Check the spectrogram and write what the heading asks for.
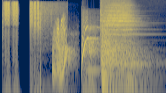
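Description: Short cartoon intro sting made of sound effects: two quick sharp taps, then two quick upward pitch slides, ending on a bright ringing hit that fades out.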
